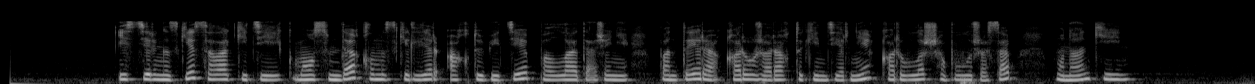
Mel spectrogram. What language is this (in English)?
Kazakh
